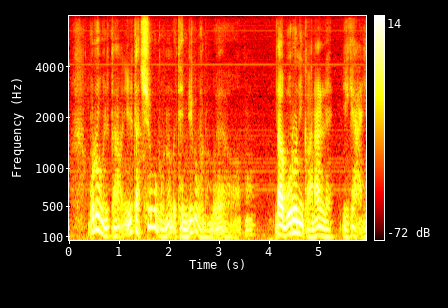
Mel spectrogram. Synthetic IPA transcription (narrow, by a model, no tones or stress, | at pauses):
muɾomɯniɭt͈aḭlt͈ant͡ɕʰiuɡoponɯnɡʌte̞mbiɡobonɯnɡʌ̰ḛjo̰ | namoɾoɲik͈anaɭːeiɡeaɲi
